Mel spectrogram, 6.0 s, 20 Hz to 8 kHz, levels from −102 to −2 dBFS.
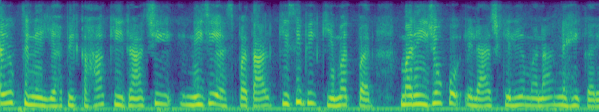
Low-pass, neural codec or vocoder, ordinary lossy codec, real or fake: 7.2 kHz; none; Opus, 24 kbps; real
